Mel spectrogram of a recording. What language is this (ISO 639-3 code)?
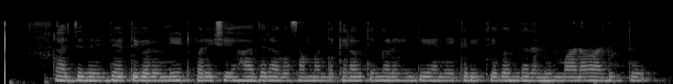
kan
